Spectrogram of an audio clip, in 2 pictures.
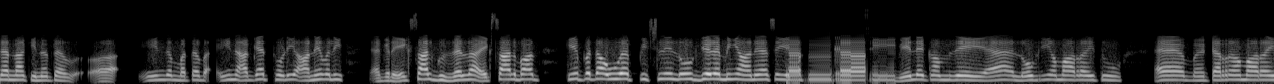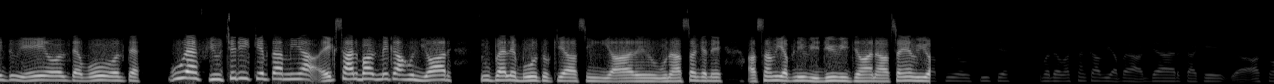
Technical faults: Bluetooth SBC compression; robotic sound from repeated short buffers; audio dropout to a faint residue

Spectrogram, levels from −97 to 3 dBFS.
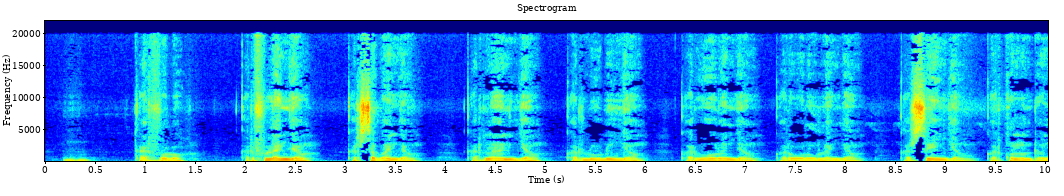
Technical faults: generation loss

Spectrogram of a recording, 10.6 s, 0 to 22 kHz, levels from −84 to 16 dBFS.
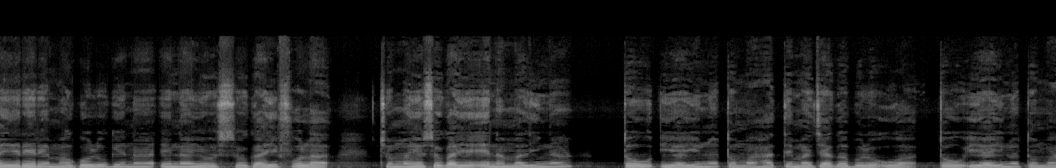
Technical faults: none

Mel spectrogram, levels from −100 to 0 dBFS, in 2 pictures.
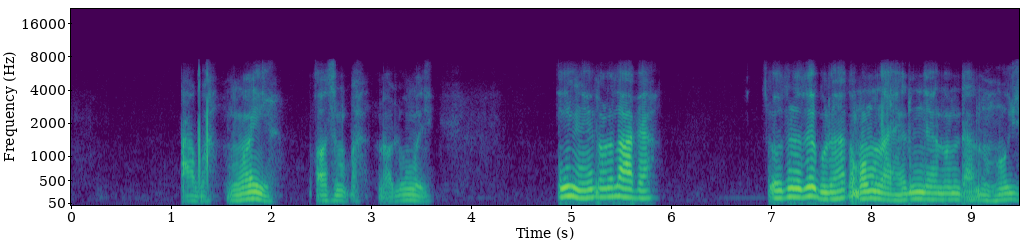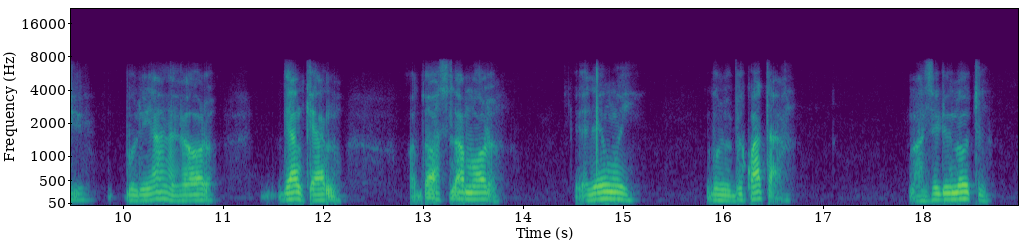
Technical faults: AMR wideband (HD Voice) codec; loud pop

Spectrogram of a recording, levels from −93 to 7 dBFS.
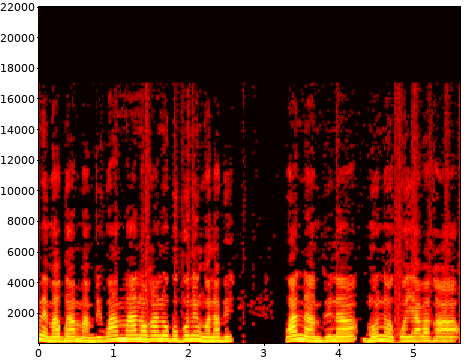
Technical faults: overdone noise removal

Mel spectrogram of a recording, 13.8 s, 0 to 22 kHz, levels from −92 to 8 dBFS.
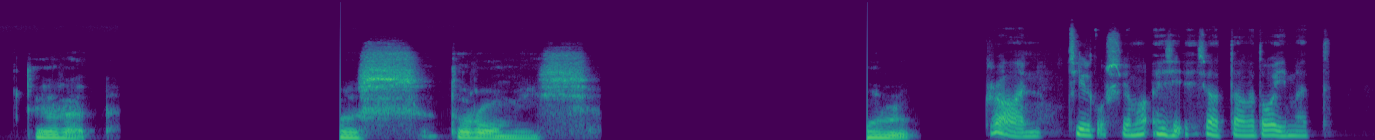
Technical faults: section at the wrong speed; clipped start after a pause

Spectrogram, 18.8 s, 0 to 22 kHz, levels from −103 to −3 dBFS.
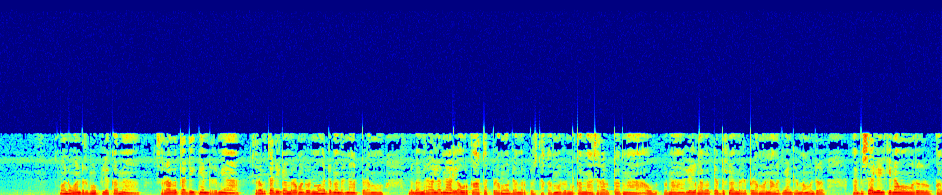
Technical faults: AAC compression

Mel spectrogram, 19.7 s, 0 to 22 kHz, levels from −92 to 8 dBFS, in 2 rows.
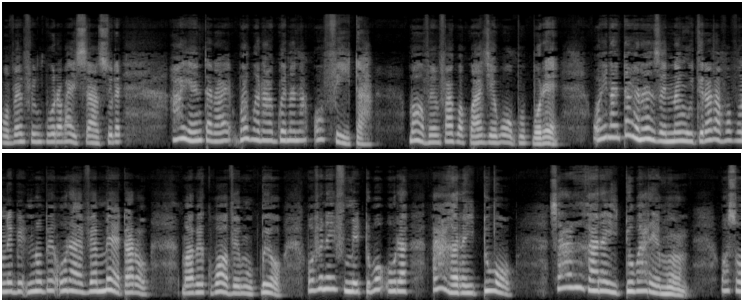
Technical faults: HE-AAC compression

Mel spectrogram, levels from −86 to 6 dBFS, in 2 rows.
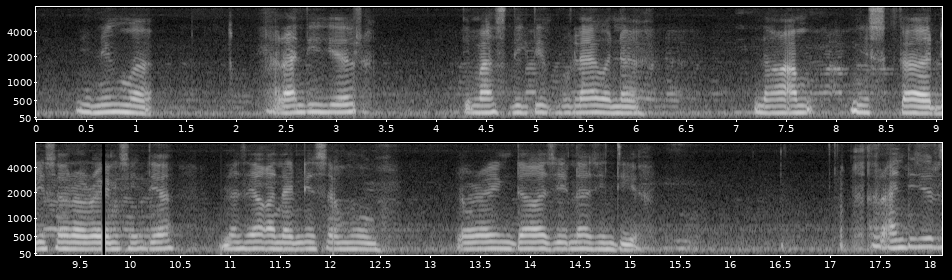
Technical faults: block of digital silence; feedback echo between two devices

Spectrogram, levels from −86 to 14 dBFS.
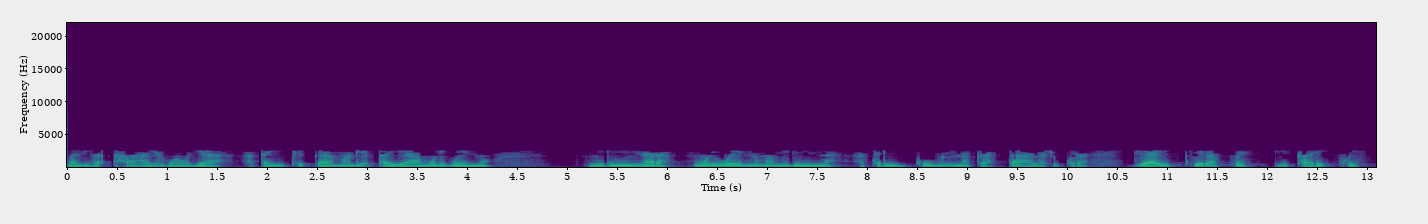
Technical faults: AAC compression

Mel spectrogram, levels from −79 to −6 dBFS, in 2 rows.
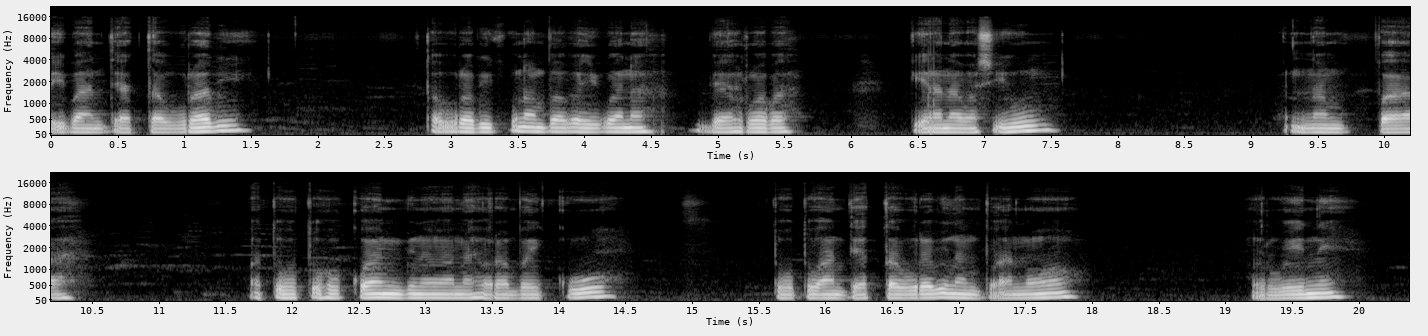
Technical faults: chunks out of order

